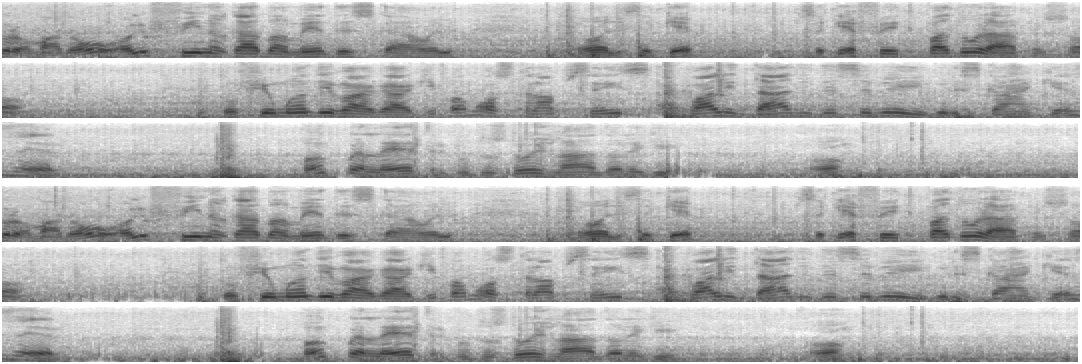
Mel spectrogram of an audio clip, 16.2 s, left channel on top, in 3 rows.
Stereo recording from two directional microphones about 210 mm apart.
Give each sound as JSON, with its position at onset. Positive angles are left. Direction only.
{"t": 0.0, "sound": "speech", "side_deg": 5}
{"t": 6.5, "sound": "speech", "side_deg": 0}
{"t": 12.4, "sound": "speech", "side_deg": -10}
{"t": 14.8, "sound": "speech", "side_deg": -25}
